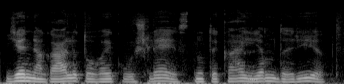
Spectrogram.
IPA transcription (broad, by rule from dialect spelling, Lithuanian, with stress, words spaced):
ˈjiɛ nʲɛˈɡɑːlʲɪ toː ˈʋɐɪkoː ɪʃʲˈlʲɛɪst nʊ tɐɪ ˈkɑː ˈjiɛm dɐˈrʲiːt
